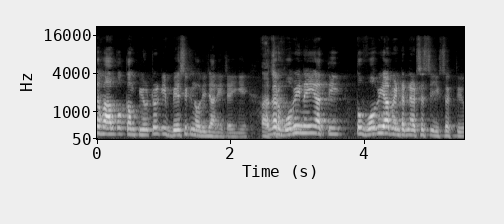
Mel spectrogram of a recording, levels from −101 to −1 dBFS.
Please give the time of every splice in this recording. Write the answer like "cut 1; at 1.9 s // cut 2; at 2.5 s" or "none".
none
